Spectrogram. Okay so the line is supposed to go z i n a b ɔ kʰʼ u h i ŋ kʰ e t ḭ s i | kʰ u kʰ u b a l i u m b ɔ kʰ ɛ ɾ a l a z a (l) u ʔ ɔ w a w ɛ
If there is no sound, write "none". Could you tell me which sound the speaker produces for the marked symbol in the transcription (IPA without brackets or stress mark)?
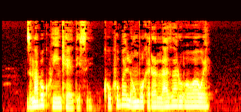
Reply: ɾ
